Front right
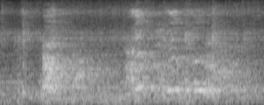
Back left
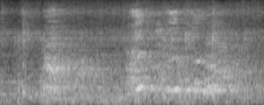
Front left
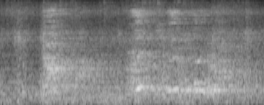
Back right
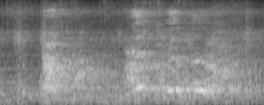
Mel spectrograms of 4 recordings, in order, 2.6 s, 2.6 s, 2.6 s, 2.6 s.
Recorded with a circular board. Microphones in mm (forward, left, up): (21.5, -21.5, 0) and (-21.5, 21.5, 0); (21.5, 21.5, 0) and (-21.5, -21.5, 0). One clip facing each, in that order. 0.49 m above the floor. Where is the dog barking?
70° right, 0.8 m; by 2.4 s 115° right, 2 m.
